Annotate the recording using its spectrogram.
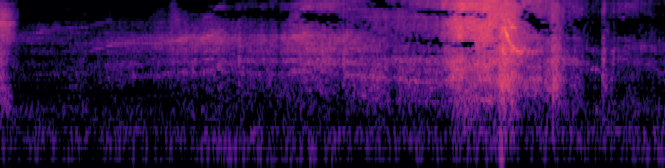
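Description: A small electric motor whines as a toy car drives fast over pavement.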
